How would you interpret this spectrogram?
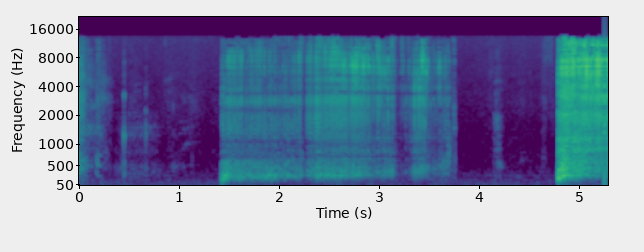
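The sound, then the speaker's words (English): Two loud, sputtering armpit farts made by hand by a grown man, the first a long wet buzz of about two seconds, the second a short burst after a pause, with brief quiet gaps around them. “It's a grown man doing armpit farts.”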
